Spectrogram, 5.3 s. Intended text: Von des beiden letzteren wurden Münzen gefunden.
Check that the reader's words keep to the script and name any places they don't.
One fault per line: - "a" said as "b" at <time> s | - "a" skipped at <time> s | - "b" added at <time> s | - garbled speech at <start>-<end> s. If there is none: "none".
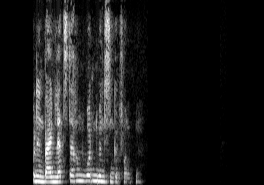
- "des" said as "den" at 0.7 s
